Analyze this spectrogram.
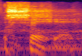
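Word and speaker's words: še: Le mot orge en sumérien se prononce chez.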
